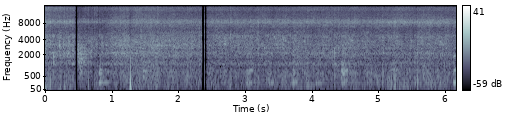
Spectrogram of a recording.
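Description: Tomato wedges sizzling steadily in hot mustard oil in a kadai, stirred with a spatula.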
